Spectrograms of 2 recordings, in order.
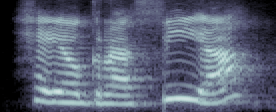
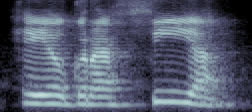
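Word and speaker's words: geografía: you so for example in this case geographia with sounds close to his english equivalent geography or geography perdon you make sure that you say it you pronounce it with the soft g geographia all right and this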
